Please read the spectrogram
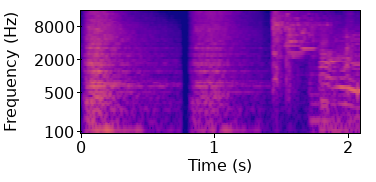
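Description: Glass-shattering sound effect, played twice in quick succession: each crash starts suddenly and rings away, the second coming just under a second after the first.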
